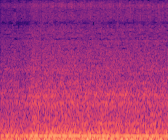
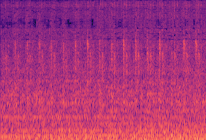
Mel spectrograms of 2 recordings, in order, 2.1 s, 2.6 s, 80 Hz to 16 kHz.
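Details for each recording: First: 2005 Ford F-150 5.4L 3-valve Triton V8 after replacing the roller followers following noise despite a timing job 20,000 miles earlier: even, quiet idle with a steady hum and no ticking in the valvetrain on either bank; normal healthy idle. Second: 2005 Ford F-150 5.4L 3-valve Triton, timing job reportedly done 20,000 miles earlier: crisp, even top-end tick about three times a second at steady idle, from lash at a failed roller follower; taps constantly from cold to hot and only replacement fixes it.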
